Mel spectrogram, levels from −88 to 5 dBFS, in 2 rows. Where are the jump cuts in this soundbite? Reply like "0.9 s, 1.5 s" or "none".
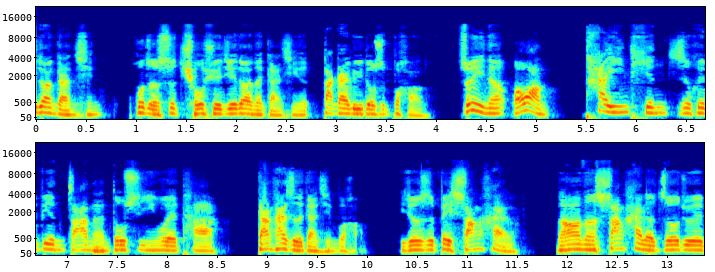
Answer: none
